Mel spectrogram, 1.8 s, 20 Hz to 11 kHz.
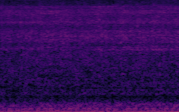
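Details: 1976 Ford Ranchero 500 V8 after new timing chain and oil pump install, warm idle running about 190–200 degrees: low even burble, no ticking or knocking, blow-by noted without PCV; runs smooth and healthy.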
